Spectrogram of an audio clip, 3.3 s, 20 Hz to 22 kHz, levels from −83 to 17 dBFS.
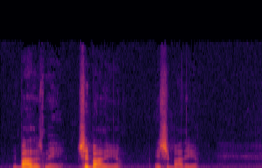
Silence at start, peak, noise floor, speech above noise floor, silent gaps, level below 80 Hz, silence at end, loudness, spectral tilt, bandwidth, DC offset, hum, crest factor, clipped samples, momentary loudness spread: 0.15 s; 0 dBFS; -53 dBFS; 34 dB; none; -54 dBFS; 0.8 s; -19 LUFS; -5.5 dB/octave; 17 kHz; under 0.1%; none; 22 dB; under 0.1%; 20 LU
